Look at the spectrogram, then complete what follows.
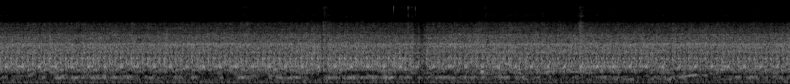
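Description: Sonalika tractor's diesel engine idling steadily.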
